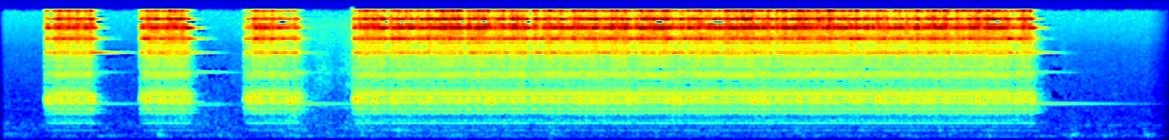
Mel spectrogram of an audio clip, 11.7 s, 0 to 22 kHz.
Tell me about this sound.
Doorbell ringing - Far2 [d15]
An old doorbell ringing distant perspective. Recorded in an apartment with Zoom H4n Pro.
doorbell, far, INT, old, ringing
